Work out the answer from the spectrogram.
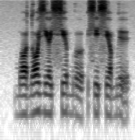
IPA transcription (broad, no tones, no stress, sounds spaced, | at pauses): b ɔ d ɔ zʲ ɜ sʲ ə b ʊ | sʲ ɛ sʲ ɒ b ɪ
